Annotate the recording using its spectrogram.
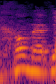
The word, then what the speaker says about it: chomer: Did I say it correctly? A chomer, yes.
